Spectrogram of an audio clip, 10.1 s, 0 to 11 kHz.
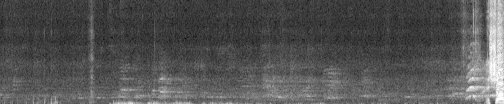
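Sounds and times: low stadium background: 0.0 - 10.0.

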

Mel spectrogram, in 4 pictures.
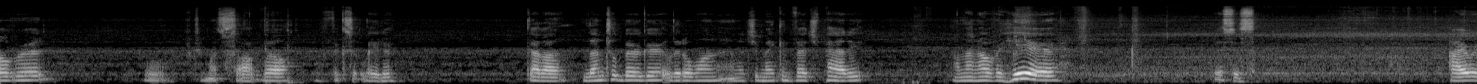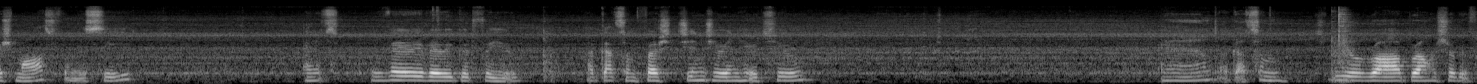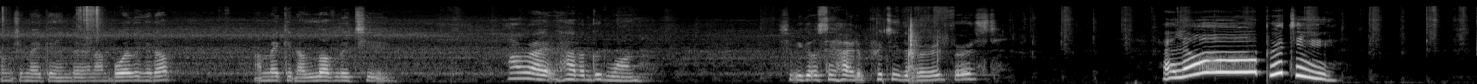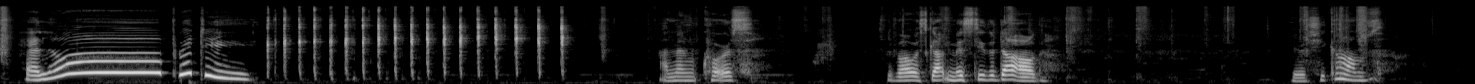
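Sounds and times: gas burner hissing: 0.0 - 43.4, 48.2 - 58.4.

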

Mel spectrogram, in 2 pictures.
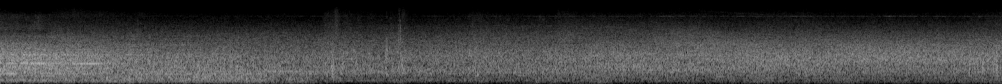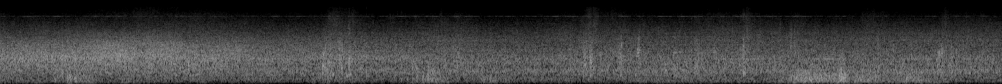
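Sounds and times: ship diesel engine drone: 0.0 - 20.0.

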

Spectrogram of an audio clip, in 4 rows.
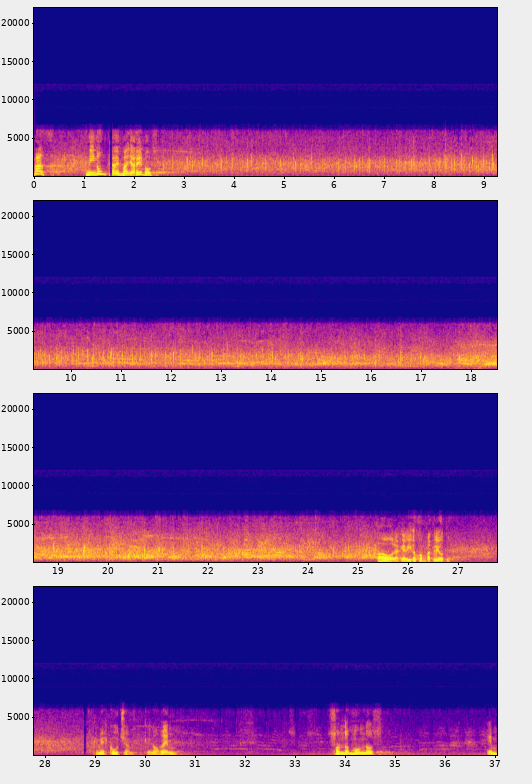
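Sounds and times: large audience applauding: 0.0 - 32.9.

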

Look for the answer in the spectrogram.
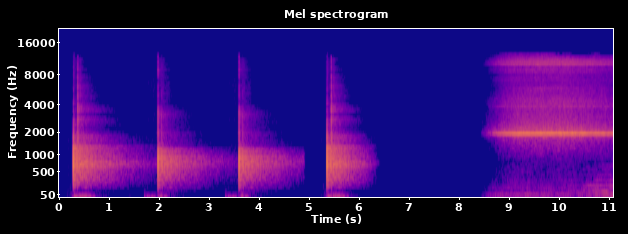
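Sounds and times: high-pitched whistle-like tone: 8.5 - 11.0.

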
